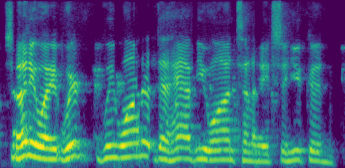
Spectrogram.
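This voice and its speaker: Hoarse man hosting a live stream. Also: high voice, lively intonation, normal speed, fairly bright tone. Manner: rambling, laughs often, reads viewer comments. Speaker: live stream show host. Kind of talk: casual live-stream chat. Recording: faint background noise.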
